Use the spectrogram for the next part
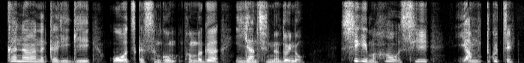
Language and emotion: Manipuri, disgusted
